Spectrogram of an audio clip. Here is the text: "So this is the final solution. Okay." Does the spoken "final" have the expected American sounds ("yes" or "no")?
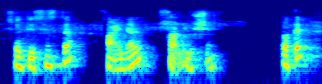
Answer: yes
